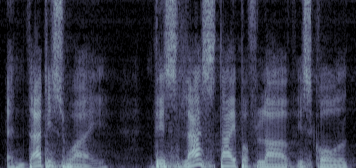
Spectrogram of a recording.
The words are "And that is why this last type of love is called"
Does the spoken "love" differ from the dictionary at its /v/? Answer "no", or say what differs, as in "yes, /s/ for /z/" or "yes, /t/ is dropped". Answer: no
